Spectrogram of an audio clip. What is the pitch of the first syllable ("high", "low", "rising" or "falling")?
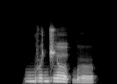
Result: high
